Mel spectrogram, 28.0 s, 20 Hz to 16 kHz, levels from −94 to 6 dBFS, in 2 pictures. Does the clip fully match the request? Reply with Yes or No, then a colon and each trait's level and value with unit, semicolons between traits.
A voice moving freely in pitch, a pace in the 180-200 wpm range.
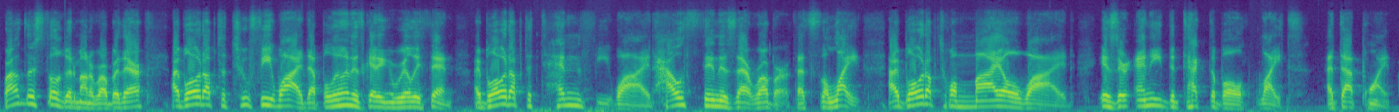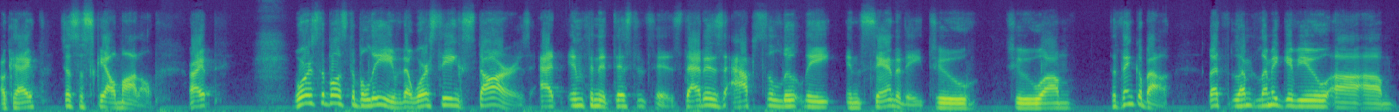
Yes: wide, 5.7 semitones; average, 195 wpm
